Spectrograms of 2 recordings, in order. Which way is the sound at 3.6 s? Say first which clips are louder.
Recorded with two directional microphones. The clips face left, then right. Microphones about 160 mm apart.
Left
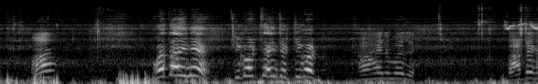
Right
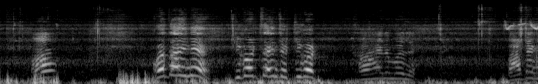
Left 2 dB; 20° left (ahead or behind).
